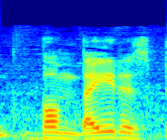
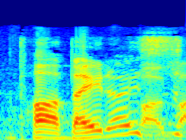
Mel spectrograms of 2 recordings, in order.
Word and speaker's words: Barbados: Because what's going to happen is you rock up on Bombardus Beach or wherever it is. – Yeah. – Is it Barbados? – I said that wrong. Bombardus.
